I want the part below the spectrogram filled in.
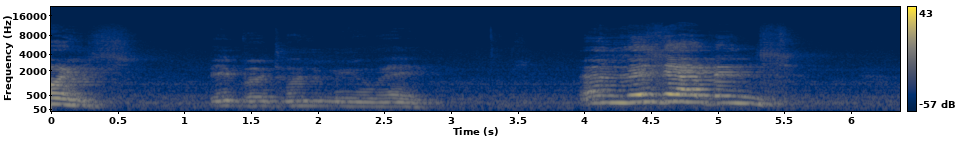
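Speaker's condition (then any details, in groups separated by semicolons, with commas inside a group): Cerebral palsy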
